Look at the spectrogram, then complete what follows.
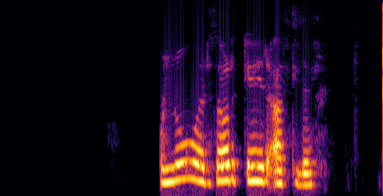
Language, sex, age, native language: Icelandic, female, 9, Icelandic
